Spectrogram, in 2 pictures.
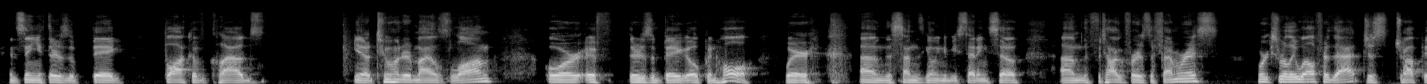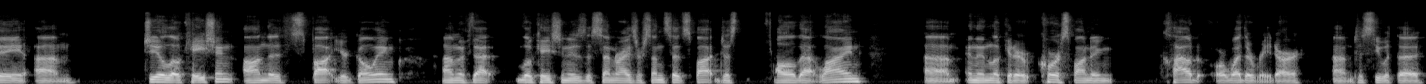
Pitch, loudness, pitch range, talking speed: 95 Hz, -18 LUFS, 90-105 Hz, 165 wpm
